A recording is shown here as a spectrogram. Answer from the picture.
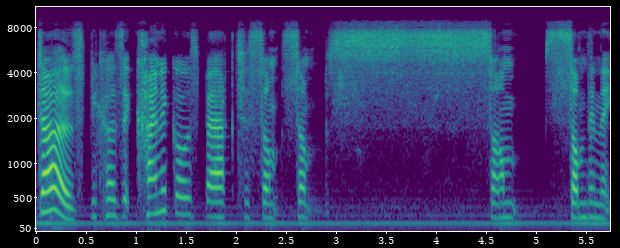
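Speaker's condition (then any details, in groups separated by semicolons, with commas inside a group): Stuttering; formerly covert, hid stuttering; open about stuttering, stopped hiding about 5 years ago; formerly avoided speaking situations, speechless at first self-help group meeting, said name and stutter by fourth or fifth; repeated sounds, blocks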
